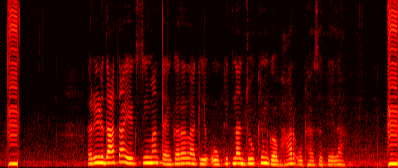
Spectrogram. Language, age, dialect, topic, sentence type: Bhojpuri, 31-35, Western, banking, statement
